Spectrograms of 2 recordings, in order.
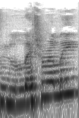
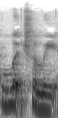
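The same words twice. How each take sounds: First: Every syllable of the word is pronounced fully. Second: The word is said quickly with syllables reduced. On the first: This is the technically correct form. "it is technically supposed to be pronounced literally" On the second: This is how people casually say it. "everyone just says like literally"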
